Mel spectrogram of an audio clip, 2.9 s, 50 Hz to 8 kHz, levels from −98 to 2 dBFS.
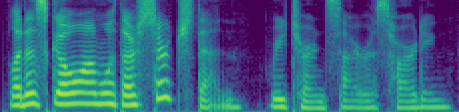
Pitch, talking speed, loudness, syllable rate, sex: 225 Hz, 230 wpm, -17 LUFS, 5.7 syllables/s, female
